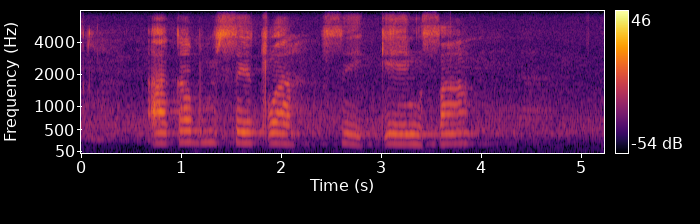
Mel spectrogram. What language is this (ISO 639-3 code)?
tsn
